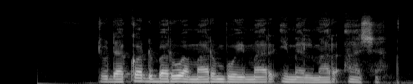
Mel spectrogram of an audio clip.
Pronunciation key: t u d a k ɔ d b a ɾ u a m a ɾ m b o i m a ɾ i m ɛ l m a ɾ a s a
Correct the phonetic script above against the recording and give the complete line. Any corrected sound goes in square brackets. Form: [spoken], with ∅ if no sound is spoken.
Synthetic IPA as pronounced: t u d a k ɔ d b a ɾ u a m a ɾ m b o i m a ɾ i m ɛ l m a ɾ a [ʃ] a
